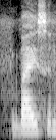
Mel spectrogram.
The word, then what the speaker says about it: bison: आगे देखिए, बाइसन बेटा इसको बिसन भी कहते हैं, स्पेलिंग इसकी BISON होती है।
